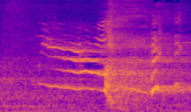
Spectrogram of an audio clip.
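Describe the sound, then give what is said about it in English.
A woman imitates a cat with a drawn-out, wavering meow, followed by a brief second squeak, fairly loud, with no other talking. “And then she'd go to the cat.”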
